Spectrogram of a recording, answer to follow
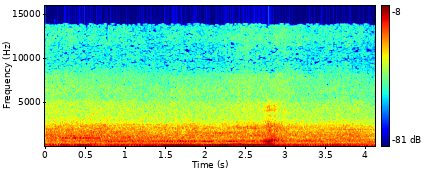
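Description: Steady low background hum with a faint hiss.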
